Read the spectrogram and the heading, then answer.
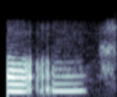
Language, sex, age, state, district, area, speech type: Assamese, female, 18-30, Assam, Dibrugarh, rural, conversation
